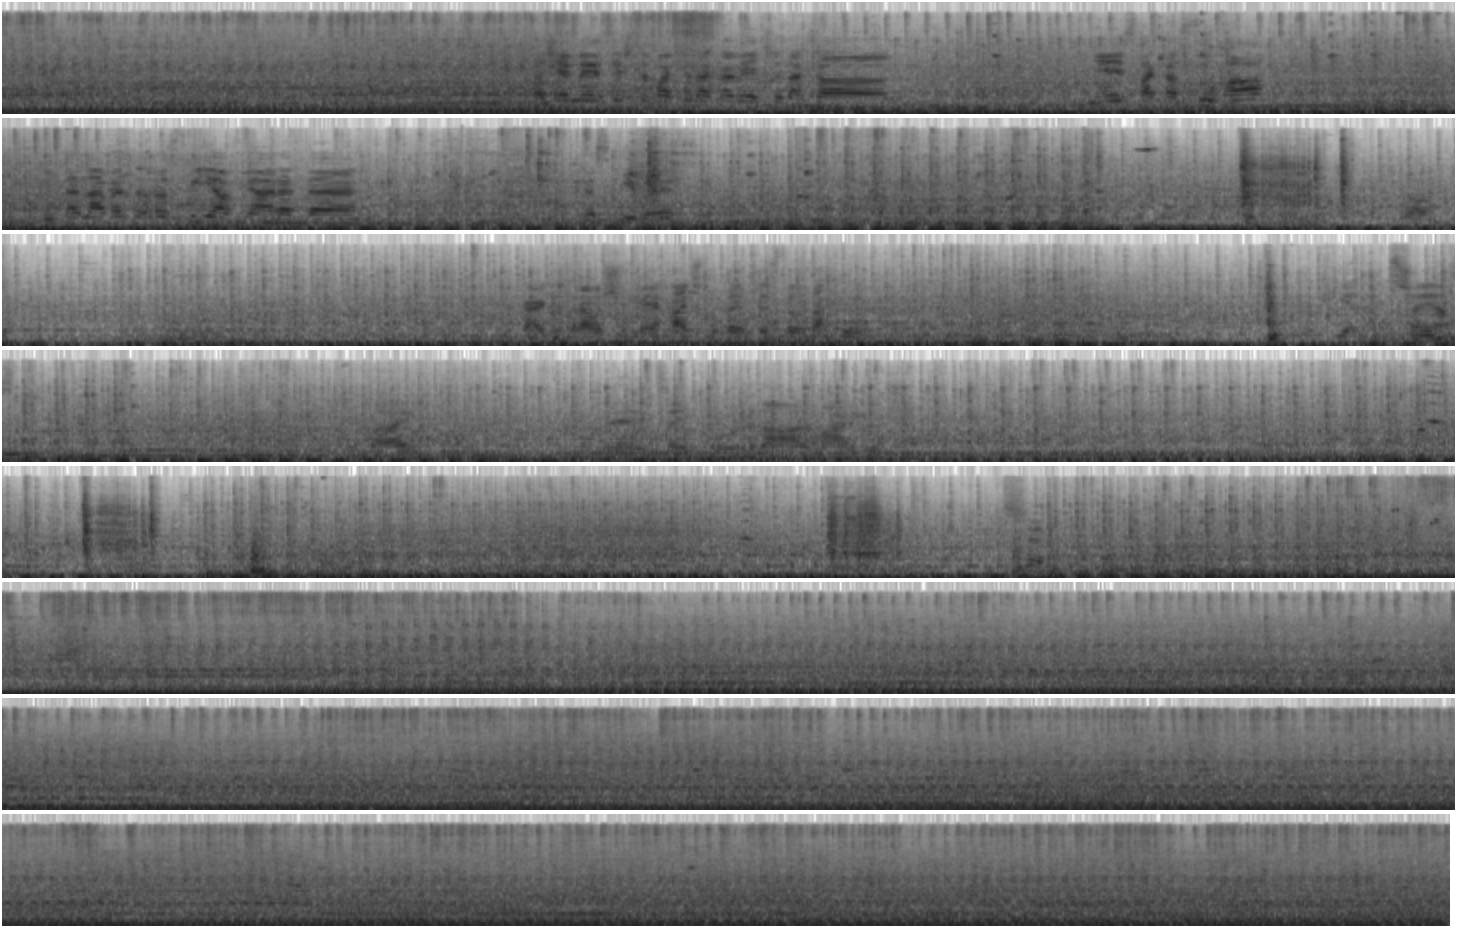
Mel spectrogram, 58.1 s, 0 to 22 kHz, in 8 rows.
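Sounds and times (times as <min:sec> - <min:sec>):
tractor diesel engine running: 0:00.0 - 0:58.0.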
